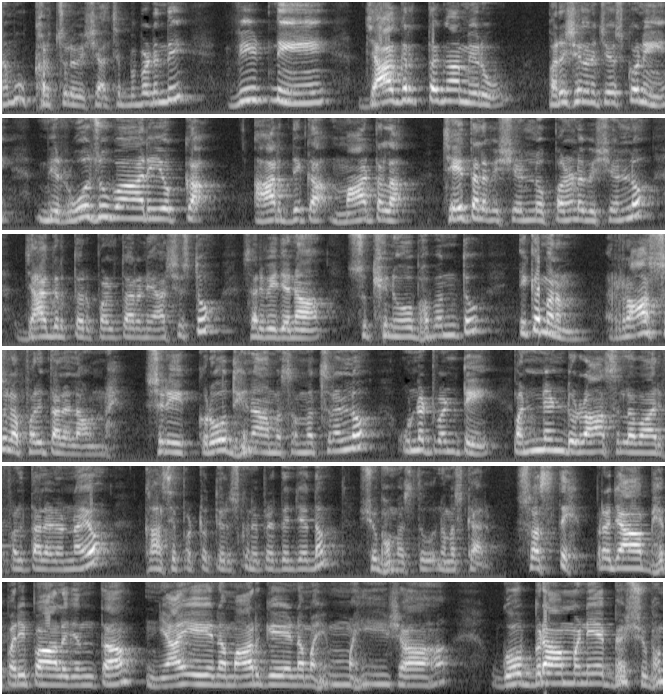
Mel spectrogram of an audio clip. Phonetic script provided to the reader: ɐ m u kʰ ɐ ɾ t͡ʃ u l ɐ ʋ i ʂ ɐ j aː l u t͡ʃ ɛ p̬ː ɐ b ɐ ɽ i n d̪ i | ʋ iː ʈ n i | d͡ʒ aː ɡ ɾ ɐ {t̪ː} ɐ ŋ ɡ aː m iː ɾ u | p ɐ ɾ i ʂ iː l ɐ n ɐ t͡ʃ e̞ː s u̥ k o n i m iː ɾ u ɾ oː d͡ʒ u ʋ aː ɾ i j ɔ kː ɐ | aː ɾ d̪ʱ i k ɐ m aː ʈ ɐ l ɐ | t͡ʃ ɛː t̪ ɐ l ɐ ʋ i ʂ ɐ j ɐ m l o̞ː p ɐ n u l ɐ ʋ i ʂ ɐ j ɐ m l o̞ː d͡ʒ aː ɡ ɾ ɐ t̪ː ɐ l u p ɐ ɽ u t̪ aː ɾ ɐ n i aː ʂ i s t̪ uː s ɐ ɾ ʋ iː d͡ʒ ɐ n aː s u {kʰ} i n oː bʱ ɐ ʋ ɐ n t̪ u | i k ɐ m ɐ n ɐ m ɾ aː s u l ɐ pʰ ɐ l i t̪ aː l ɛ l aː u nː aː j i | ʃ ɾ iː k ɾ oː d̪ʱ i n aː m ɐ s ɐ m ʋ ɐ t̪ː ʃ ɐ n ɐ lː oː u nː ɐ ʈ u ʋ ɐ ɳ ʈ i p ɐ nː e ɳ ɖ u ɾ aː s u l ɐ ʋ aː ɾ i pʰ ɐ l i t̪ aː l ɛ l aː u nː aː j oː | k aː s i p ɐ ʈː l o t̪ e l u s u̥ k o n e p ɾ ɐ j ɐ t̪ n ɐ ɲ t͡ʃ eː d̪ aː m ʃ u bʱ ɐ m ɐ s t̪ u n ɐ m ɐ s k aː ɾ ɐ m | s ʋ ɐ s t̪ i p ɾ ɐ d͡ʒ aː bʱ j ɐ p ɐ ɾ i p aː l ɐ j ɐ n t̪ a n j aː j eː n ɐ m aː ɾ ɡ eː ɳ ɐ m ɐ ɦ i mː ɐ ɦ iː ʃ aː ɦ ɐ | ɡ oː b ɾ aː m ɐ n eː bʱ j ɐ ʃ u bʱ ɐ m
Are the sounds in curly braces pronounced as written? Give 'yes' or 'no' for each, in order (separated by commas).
yes, yes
